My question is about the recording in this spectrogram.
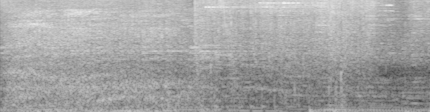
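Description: Dramatic cartoon action score mixed with sound effects: a loud rushing, crackling noise bursts in suddenly at the start and carries on over a low rumble.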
